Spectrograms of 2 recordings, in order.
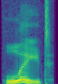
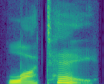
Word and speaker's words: latte: By the way, many learners say latte incorrectly. It's not late, it's latte, like latte.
